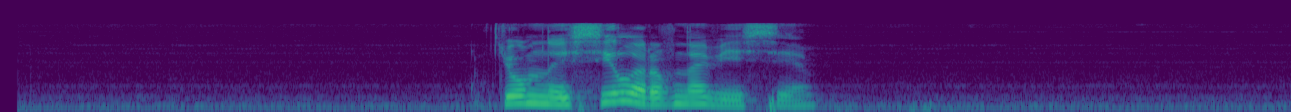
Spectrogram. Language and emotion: Russian, neutral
